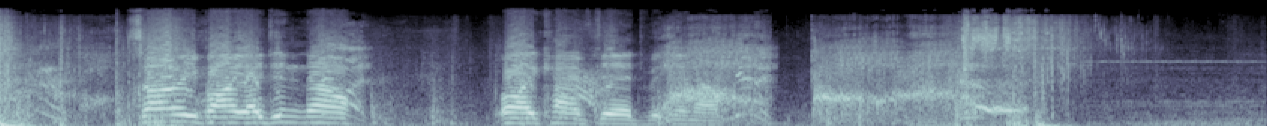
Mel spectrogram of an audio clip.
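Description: A man grunts as he struggles.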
